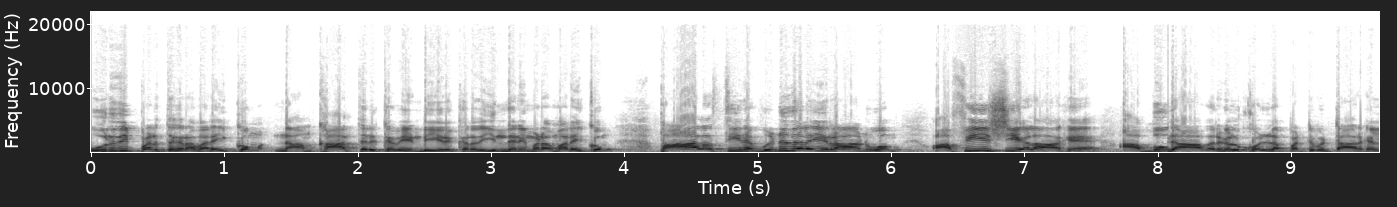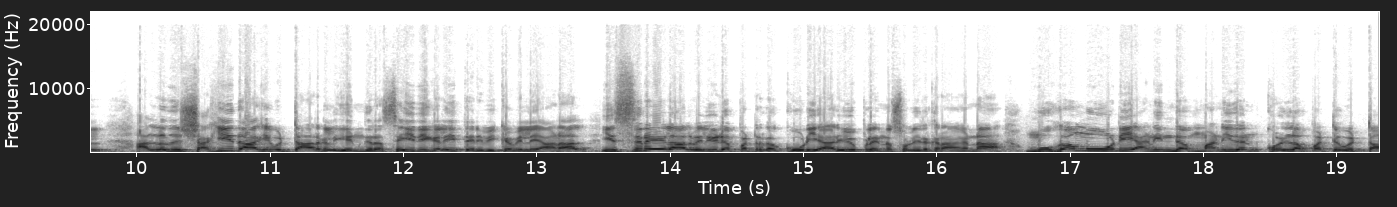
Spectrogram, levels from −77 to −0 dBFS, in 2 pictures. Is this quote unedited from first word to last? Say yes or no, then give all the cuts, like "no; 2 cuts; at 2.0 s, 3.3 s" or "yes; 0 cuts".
no; 3 cuts; at 8.1 s, 12.9 s, 16.6 s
